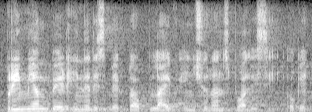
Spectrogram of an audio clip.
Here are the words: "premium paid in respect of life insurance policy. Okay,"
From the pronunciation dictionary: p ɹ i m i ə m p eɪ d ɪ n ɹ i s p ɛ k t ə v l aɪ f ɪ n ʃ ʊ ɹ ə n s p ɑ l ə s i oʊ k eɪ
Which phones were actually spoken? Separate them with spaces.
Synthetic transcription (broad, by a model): p ɹ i m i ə m p eɪ d ɪ n ɹ i s p ɛ k t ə p l aɪ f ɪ n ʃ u ɹ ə n s p ɑ l ə s i oʊ k eɪ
